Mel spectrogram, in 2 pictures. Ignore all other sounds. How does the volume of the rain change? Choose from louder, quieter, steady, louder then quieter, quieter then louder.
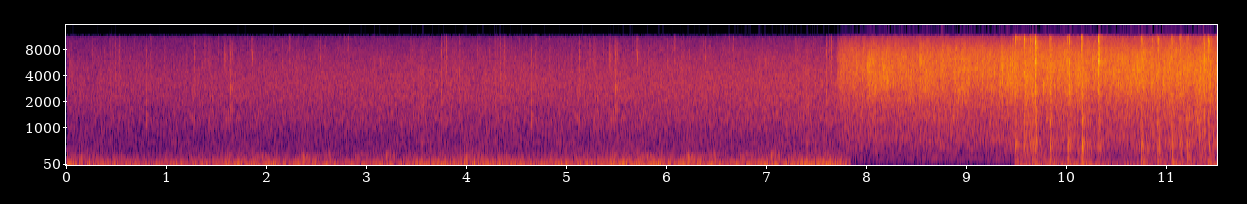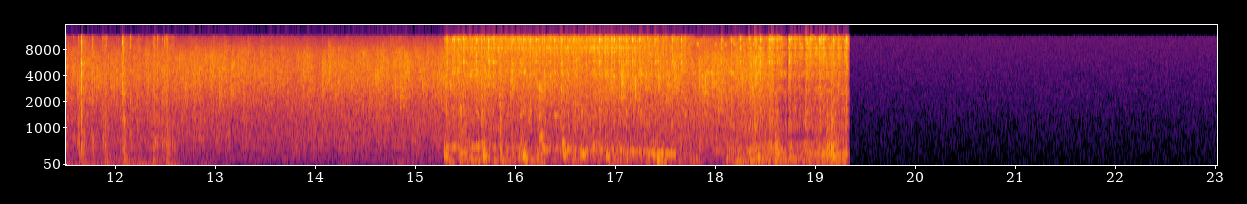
louder.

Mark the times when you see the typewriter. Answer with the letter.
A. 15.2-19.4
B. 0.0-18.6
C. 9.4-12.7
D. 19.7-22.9
C.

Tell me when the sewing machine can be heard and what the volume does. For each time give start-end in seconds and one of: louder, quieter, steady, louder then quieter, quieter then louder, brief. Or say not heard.
15.2-19.4 quieter then louder.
